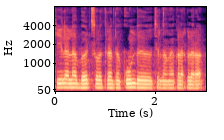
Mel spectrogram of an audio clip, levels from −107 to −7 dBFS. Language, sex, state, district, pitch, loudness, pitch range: Tamil, male, Tamil Nadu, Namakkal, 130 Hz, -14 LUFS, 125-140 Hz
